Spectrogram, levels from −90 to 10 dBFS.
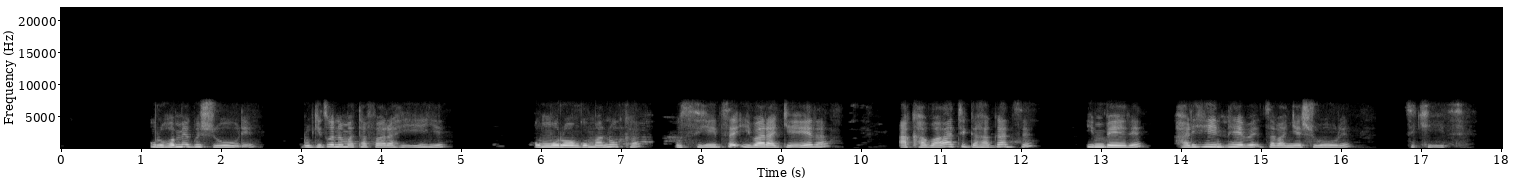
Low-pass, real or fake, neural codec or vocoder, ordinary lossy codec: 7.2 kHz; real; none; Opus, 24 kbps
